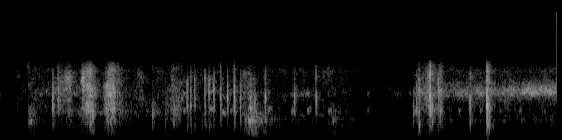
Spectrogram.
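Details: A female hamster makes rapid clicking chatter at night, then a thin, sustained squeak near the end; her owner says she never used to make these noises.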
